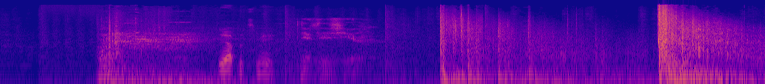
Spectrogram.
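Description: A sniper rifle fires loud, echoing shots.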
